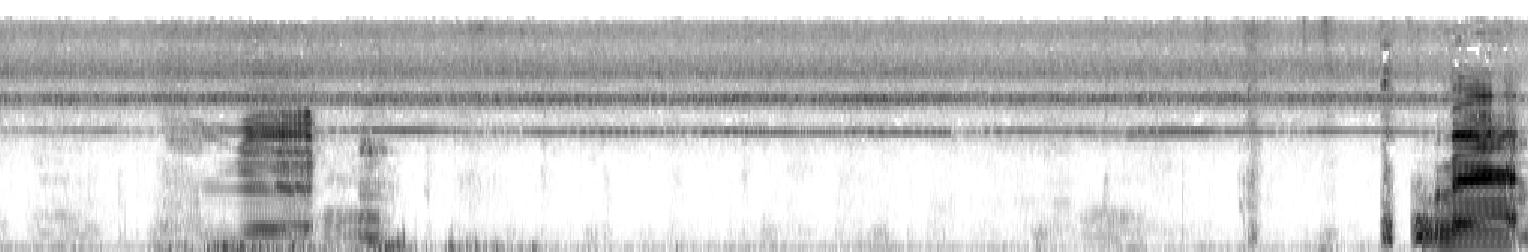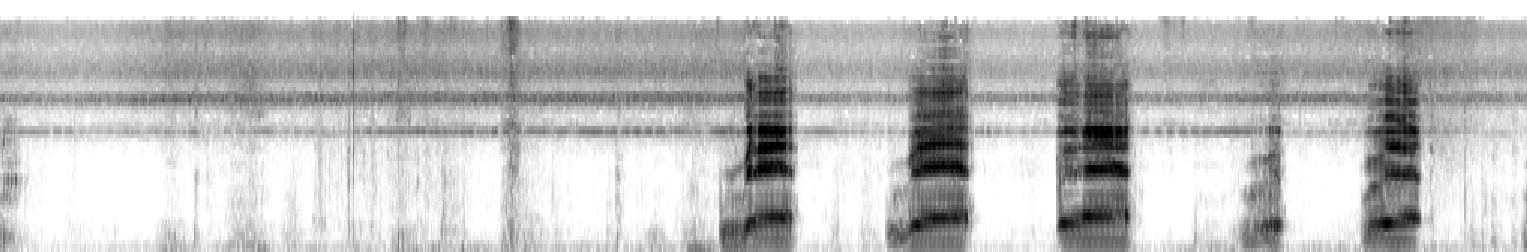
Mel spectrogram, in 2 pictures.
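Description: Nelore cattle bawling repeatedly and loudly. There are a couple of calls early, one long call about fourteen seconds in, and a run of five short calls in the last eight seconds.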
